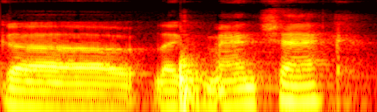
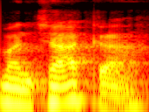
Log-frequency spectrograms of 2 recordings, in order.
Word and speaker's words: Manchaca: I hate the way people pronounce shit in Austin, like Manchac. Oh yeah. It's Manchaca.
